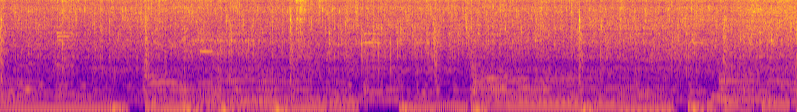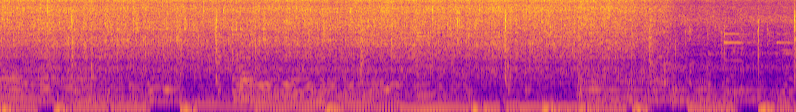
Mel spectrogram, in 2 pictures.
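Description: Chicken thighs frying in oil and butter in an uncovered pan: a steady sizzle while a fork turns the pieces. The sizzle drops away near the end. Background music with a bass line plays underneath.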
